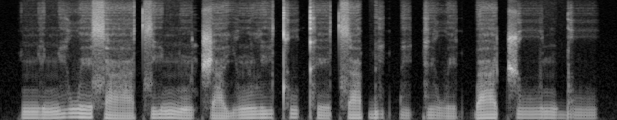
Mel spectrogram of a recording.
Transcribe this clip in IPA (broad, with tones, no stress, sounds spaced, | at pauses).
ɲ ɪ˨ ɲ i˦ w e˦ s aː˨ t͡s i˦ ɲ ũ˨ t͡ʃ a˨ j ũ˦ l i˦ tʰ u˦ kʰ e˨ t͡s a˦ ɓ i˦ k͡p i˨ k ɪ˦˨ w e˨ ɡ͡b a˦ t͡ʃ uː˦ n ɡ͡b u˦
